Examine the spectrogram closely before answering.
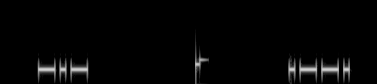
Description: Morse code, heard as a keyed tone, about 22 wpm, 700 Hz. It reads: K P
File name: Single-Letter-Number-22wpm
